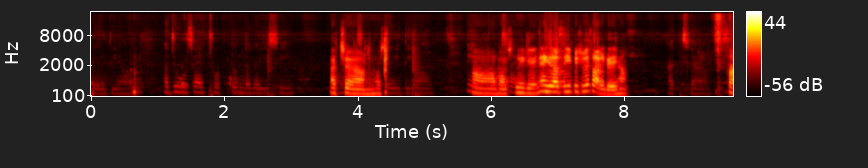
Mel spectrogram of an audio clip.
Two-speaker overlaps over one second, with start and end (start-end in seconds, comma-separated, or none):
5.7-8.0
